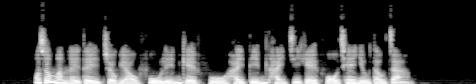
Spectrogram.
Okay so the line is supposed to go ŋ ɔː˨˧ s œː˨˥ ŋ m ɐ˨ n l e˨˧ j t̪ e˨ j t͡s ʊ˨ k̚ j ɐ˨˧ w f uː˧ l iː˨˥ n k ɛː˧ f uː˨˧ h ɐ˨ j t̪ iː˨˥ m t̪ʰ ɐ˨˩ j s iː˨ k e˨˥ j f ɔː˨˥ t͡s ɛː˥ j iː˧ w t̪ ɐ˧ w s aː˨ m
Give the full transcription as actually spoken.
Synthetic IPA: ŋ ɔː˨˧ s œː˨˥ ŋ m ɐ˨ n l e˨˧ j t̪ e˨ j t͡s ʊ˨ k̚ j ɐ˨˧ w f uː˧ l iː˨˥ n k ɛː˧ f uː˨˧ h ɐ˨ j t̪ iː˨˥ m t̪ʰ ɐ˨˩ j t͡s iː˨ k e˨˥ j f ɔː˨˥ t͡sʰ ɛː˥ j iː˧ w t̪ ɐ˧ w t͡s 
